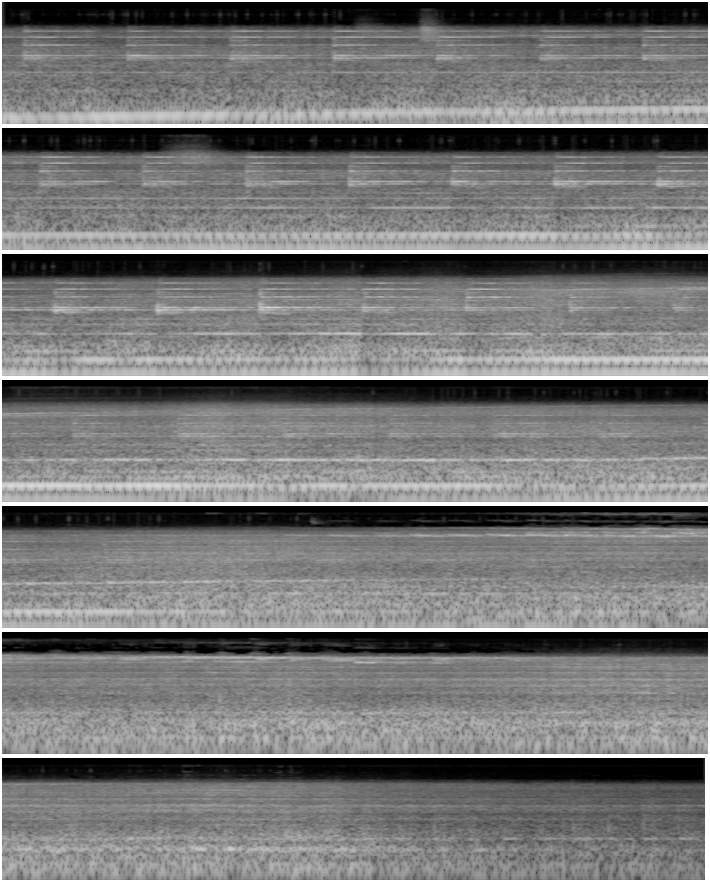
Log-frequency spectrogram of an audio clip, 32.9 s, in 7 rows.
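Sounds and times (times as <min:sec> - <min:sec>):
diesel locomotive engine hum: 0:00.0 - 0:32.9
train cars rolling past: 0:00.0 - 0:32.9
high wheel squeal: 0:20.6 - 0:28.5.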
